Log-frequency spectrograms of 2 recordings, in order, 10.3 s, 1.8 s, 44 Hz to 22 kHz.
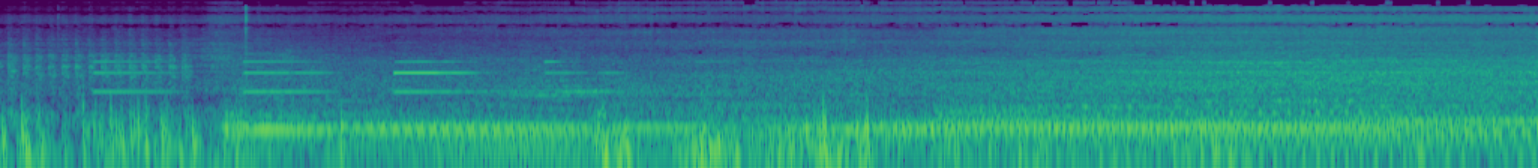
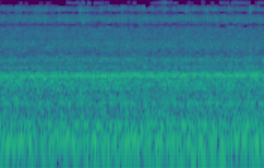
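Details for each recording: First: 2006 Ford F-150 engine idling smoothly with an even low hum, no grinding or whine, after replacing a dry idler pulley bearing hidden under the air intake with a greased junkyard pulley. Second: 2006 Ford F-150 at idle on a cold day: a steady high whine with a dry, gritty grind, first suspected to be the alternator. The cause was the dry, free-spinning bearing of a pulley hidden under the air intake.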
